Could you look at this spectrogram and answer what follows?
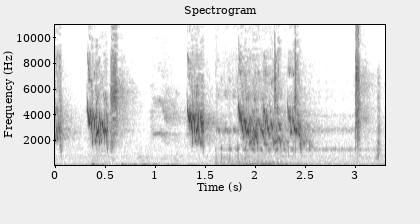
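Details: A budgerigar from a breeding setup gives loud, scratchy, warbling chatter in three bursts, separated by short pauses and a thin sustained whistle. A single sharp chirp ends the sequence.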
